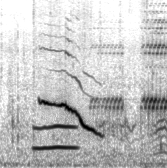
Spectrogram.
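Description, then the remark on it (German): A mobile phone rings with a loud electronic ringtone, a run of sustained melodic tones that slide in pitch, then start again after a short gap. “Wessen Handy klingelt hier eigentlich die ganze Zeit?”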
